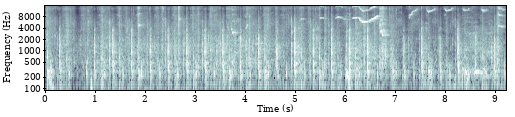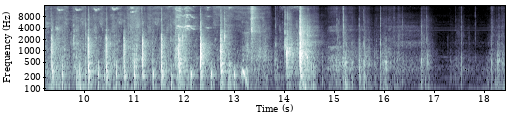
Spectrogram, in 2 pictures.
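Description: Floor-standing bicycle pump worked in quick repeated strokes to inflate an AirSac air-cushion bottle protector, with high squeaks partway through. The pumping stops about fourteen seconds in, leaving quieter handling sounds.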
